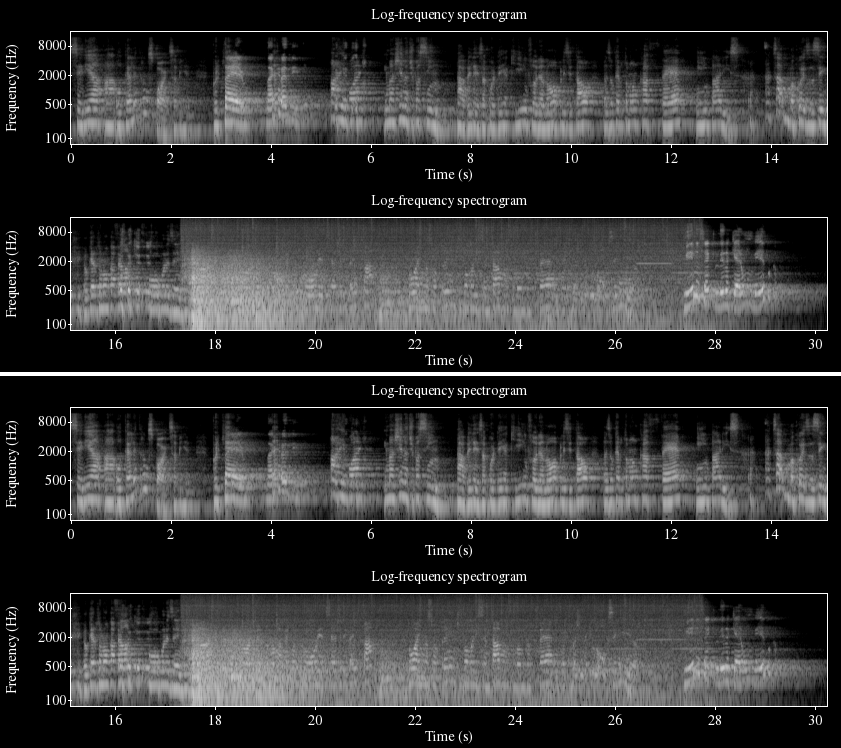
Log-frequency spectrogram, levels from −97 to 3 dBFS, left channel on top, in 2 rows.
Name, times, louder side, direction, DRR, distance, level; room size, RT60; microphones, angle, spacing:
voice 1, 0.0-2.5 2.8-3.3 4.0-4.2 5.2-5.8 6.3-12.2 12.5-16.3 16.7-21.2 21.9-24.8 25.1-26.5, right 2 dB, 30° right, 7 dB, 0.6 m, -35 dB
voice 2, 3.1-3.5 3.9-4.6 5.4-5.5 16.1-16.9 27.4-29.2, left 3 dB, 70° left, 8 dB, 0.8 m, -29 dB
sound 1, 17.3-27.8, left 1 dB, 5° left, 3.7 m, -31 dB
20.0 x 19.0 x 2.9 m, 2.7 s
head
